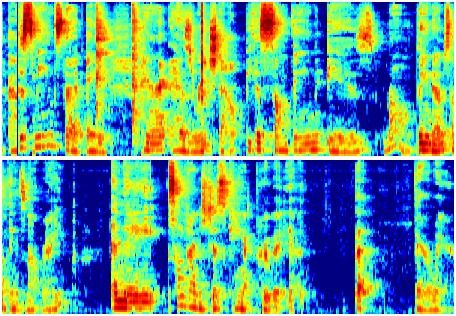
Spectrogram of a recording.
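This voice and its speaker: Over noticeable background noise, a woman with a very deep, low pitch talks at a fairly slow pace, her pitch swinging very widely. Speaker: special education advocate. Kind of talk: casual talk to camera. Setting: bathroom.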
